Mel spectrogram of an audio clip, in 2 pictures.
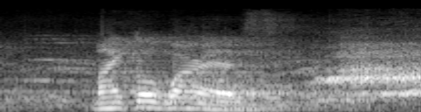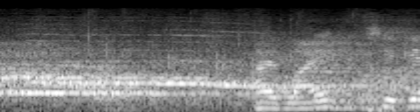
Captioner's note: audience clamoring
